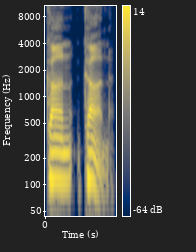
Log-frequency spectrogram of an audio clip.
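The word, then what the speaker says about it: 看: At number 49, we have khan. This sounds like the con in conscious.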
